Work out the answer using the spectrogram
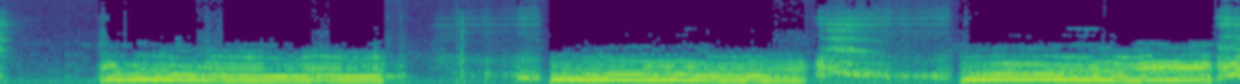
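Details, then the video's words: A pet Miniature Schnauzer growling indoors: long, droning, tonal growls of about three to four seconds each, slightly wavering in pitch, separated by short pauses with a brief noisy rustle between them. "My Miniature Schnauzer Growling"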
